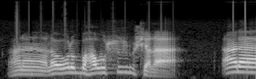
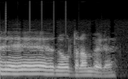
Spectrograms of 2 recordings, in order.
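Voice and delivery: ordinary talk, nothing marked

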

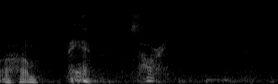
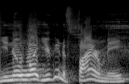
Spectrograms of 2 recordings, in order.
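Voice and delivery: defiant outburst; 9 semitones higher, 10 dB louder than usual. Retold or imitated. Retelling quitting confrontation with boss.

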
